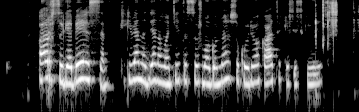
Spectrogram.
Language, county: Lithuanian, Alytus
